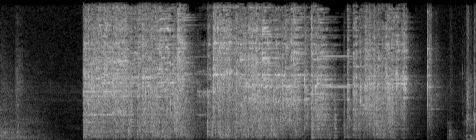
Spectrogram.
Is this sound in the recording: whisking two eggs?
yes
